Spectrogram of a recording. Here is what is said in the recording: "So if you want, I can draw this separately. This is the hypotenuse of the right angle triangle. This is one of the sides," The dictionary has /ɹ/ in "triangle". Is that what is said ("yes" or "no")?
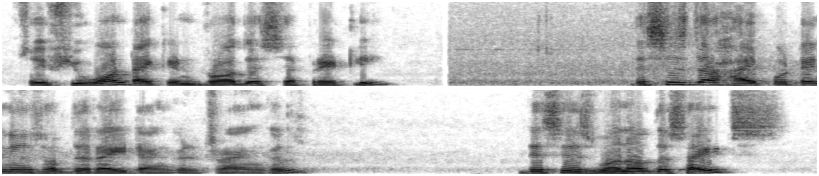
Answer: yes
